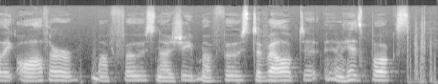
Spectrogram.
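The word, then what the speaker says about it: Naguib Mahfouz: Can you talk about Taqiya as it relates to how the author Najib Mahfouz developed it in his books? And Taqiya? Yeah. I may not Mahfouz. Be pronouncing it correct.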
